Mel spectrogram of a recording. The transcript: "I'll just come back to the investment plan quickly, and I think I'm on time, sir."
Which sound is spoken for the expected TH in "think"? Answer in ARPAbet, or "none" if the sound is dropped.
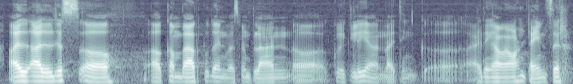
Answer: T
